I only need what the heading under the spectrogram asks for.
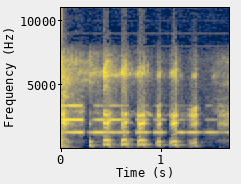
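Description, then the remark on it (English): A bicycle bell rings in a quick, even burst of about seven metallic dings, fairly loud, its bright tone lingering between strikes, with no one talking over it. “Can you hear it? Bicycle bell.”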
